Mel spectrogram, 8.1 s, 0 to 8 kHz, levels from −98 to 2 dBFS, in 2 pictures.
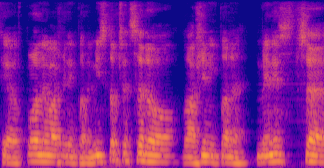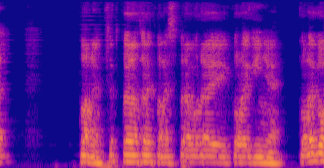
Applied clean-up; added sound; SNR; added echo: neural mask model DeepFilterNet 3.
